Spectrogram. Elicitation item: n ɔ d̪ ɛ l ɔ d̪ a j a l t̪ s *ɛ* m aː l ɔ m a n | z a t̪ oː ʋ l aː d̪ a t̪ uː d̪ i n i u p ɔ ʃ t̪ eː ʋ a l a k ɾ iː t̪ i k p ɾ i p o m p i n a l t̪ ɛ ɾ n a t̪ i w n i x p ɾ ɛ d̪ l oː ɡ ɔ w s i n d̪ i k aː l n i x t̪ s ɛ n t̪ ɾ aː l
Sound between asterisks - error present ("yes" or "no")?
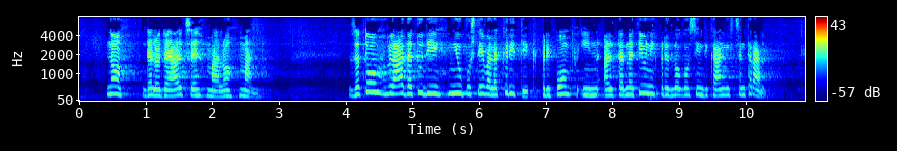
no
